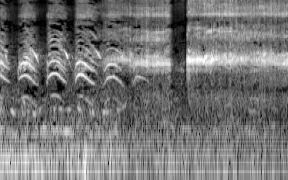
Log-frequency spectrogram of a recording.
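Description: A dolphin gives a quick series of arching, squeaky whistles, then a burst of hissing water noise.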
